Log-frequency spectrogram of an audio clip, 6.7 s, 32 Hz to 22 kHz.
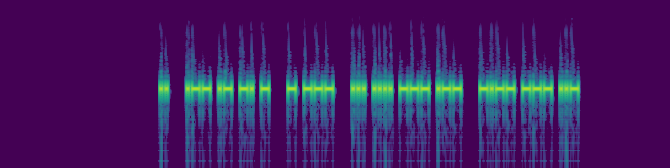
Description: Morse code, heard as a keyed tone, about 45 wpm, 700 Hz. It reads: I WANT TO SHOW YOU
